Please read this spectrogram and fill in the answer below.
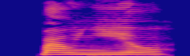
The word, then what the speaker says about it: nhiêu: Bao nhiêu? Nhiều. – Remember, much is pronounced with a mid-level tone.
